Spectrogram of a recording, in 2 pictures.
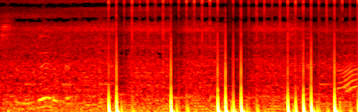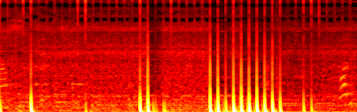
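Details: Laser tattoo removal on a unicorn tattoo on a female shoulder, with an air chiller blowing cold air to numb the skin: bursts of sharp snapping laser-pulse clicks, some in quick runs, over music and a cooling-air hum.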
